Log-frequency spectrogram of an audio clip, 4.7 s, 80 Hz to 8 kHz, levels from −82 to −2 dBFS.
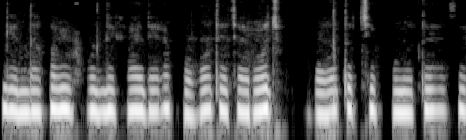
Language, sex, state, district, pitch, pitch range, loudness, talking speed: Hindi, female, Bihar, Muzaffarpur, 210 Hz, 200-220 Hz, -15 LUFS, 230 wpm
